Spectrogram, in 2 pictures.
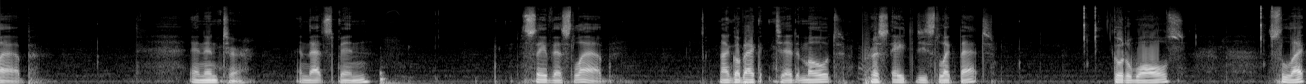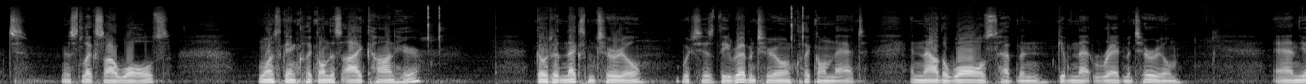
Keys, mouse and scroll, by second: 5.4-7.6 middle drag, 7.6 Tab, 8.9 a, 10.9 click, 12.7 click, 16.7-17.4 scroll down 2, 17.4-20.4 drag, 22.3-25.4 middle drag.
